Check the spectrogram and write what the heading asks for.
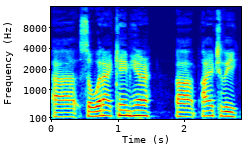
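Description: A man's voice: on the high side, fairly even intonation, normal speed, clean tone. A young man from Croatia with a Croatian accent, a guest on a radio interview, telling his story steadily with some fillers. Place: radio studio.

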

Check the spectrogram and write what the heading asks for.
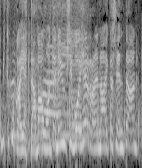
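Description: A woman's voice: sits high, very noisy, natural voice. A woman voicing a kindly adult woman who fusses and dotes on a baby in a children's story. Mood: flustered. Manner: fussy, doting baby talk.

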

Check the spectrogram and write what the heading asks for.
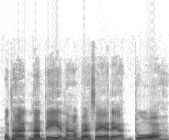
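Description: In clean, studio-quality audio with no room sound, a young woman speaks at a medium pitch as a podcast co-host. She chats casually, spinning a lengthy story with lots of energy and animatedly performing each quoted line.

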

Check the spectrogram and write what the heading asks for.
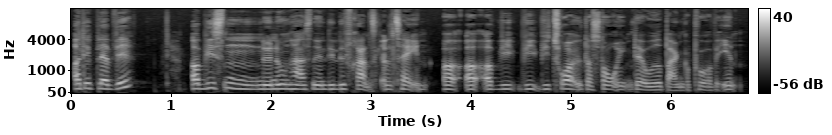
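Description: A woman's voice: fairly low pitch, no echo, studio quality. A woman telling a childhood story in a casual chat, acting out what people said with changing voices. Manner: animated, acts out quotes with shifting voices.

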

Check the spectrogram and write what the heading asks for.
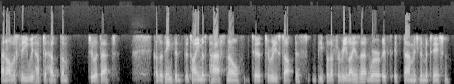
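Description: A man's voice: lowish voice, level tone, a little fast, no echo. A middle-aged man with a west of Ireland accent, talking informally and emphatically as a caller to a radio phone-in, often repeating himself. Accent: west of Ireland, Galway. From Galway, west of Ireland. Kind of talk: informal opinionated talk. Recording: dull, dry lo-fi call audio.

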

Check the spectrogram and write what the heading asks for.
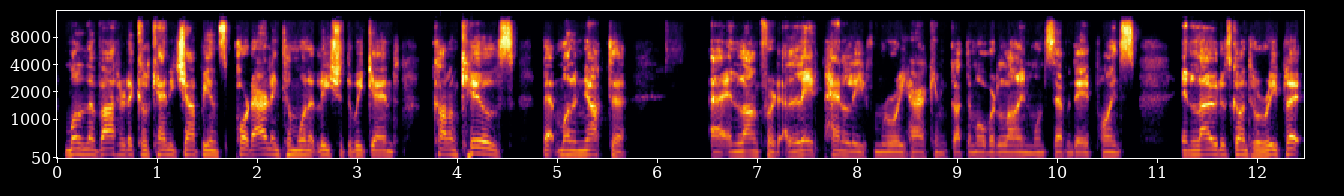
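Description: A man's voice: fairly low pitch, a little fast, dry recording, clean studio sound. A man with an Irish accent hosting a casual sports podcast, giving a round-up.

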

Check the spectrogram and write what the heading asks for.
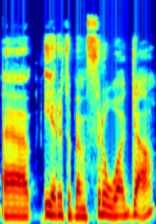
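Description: Woman, low voice, animated storyteller, dry close sound. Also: no room sound. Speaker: podcast co-host. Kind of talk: casual chat.

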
